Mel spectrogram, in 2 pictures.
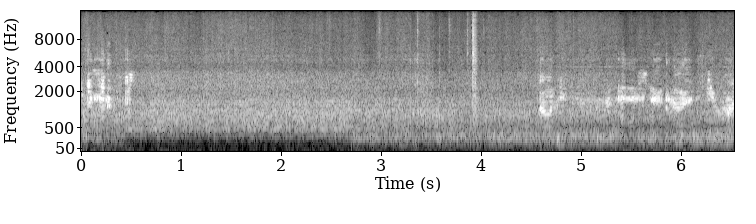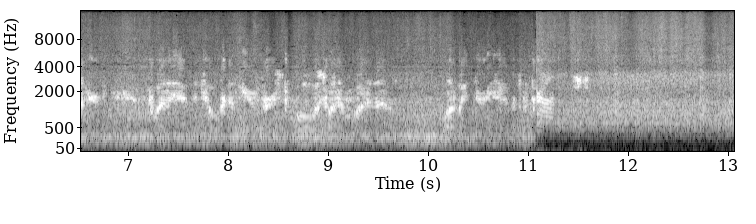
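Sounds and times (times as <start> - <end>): garbled radio voice chatter: 0.0 - 0.6, 4.5 - 12.1
static hiss: 0.0 - 13.0.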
